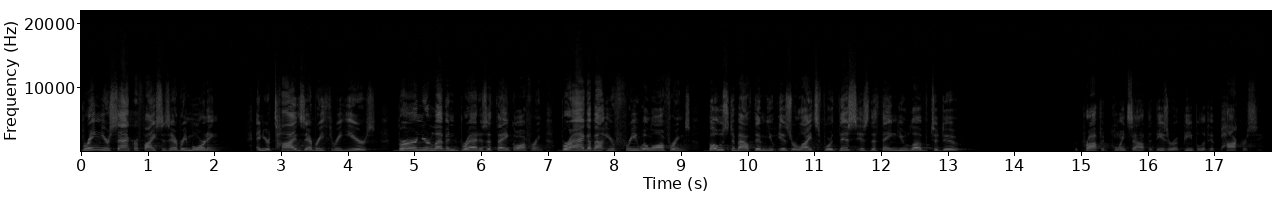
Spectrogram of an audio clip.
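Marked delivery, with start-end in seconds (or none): none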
